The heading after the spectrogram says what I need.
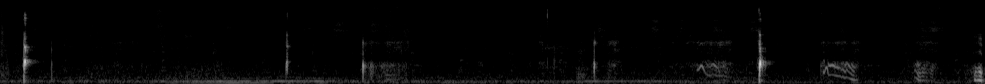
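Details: Baby hiccups: brief, sharp hiccups at irregular intervals, about six in ten seconds, between soft baby babbling in a quiet room.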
